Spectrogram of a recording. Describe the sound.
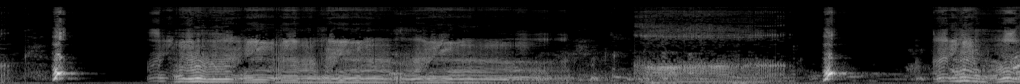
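Hiccups and snoring from a sleeper: two sharp, loud hiccups frame a long stretch of throaty, wavering snores and groaning breaths, all heard alone without talk.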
